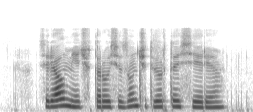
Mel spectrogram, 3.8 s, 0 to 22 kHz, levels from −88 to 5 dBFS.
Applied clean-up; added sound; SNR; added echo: none; none; none; none.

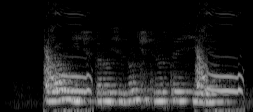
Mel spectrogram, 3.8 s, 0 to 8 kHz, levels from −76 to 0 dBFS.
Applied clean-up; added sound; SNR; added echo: none; Dog; 0 dB; reverberation time 0.9 s.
